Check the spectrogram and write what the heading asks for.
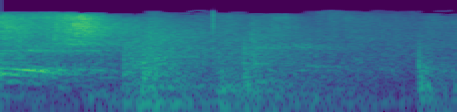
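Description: Dull thuds of kicks and punches landing during MMA striking training, a few sharp impacts over a noisy background.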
